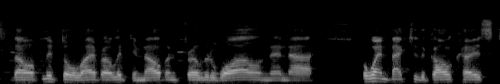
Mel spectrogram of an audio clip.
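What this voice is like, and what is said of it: Australian accent. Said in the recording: “listen to this accent of his. It's really cool, right?”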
